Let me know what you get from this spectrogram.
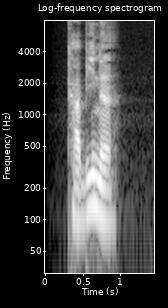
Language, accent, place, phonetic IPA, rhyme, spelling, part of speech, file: German, Germany, Berlin, [kaˈbiːnə], -iːnə, Kabine, noun, De-Kabine.ogg
- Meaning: cabin, cubicle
